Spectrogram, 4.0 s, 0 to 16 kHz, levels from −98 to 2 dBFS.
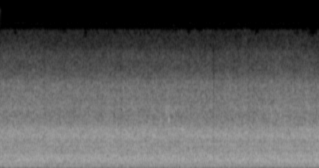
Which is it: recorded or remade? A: remade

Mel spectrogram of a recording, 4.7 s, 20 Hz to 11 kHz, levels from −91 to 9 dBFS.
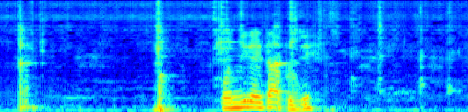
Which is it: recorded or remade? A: remade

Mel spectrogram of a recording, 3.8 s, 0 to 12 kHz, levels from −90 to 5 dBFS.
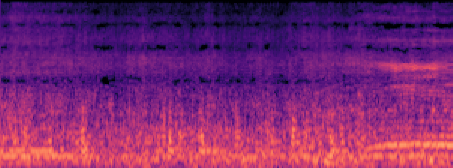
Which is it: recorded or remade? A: remade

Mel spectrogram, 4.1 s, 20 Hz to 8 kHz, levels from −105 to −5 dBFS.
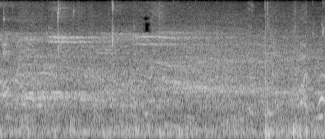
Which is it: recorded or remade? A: remade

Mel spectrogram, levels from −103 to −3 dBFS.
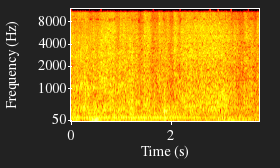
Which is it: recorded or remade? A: remade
